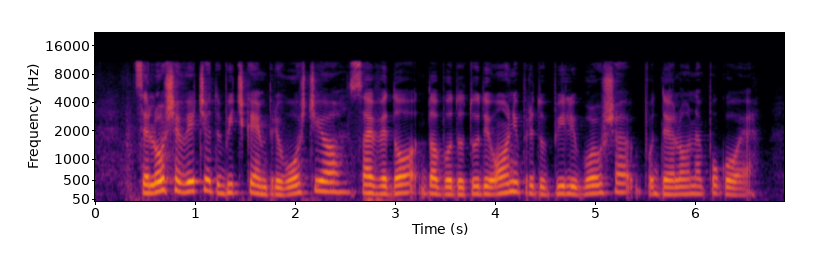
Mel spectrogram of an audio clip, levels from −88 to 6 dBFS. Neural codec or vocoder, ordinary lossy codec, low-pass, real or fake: none; none; 10.8 kHz; real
